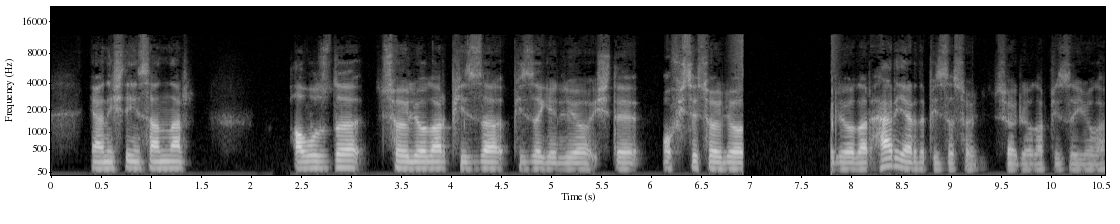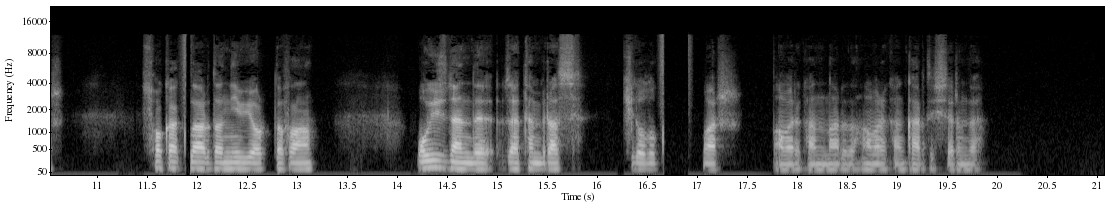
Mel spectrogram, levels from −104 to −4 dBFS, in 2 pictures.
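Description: A rush of hiss, then near silence, interrupts the speech at 6.75–7.91 s (mute about 0.89 s), 11.81–11.96 s (55 ms) and 16.60–16.95 s (about 0.25 s). These are wireless microphone squelch dropouts: the FM signal faded until the receiver's squelch muted the output.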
